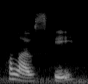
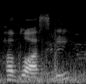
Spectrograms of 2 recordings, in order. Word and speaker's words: Pawlowski: I'm also very pleased that Pastor Arthur Pawlowski, I've learned to say his name right. I always called him Pawlowski. And it's Pastor Arthur Pawlowski has been exonerated for this particular arrest.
